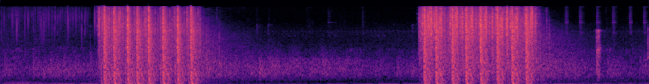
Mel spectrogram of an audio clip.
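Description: A machine gun fires rapid bursts nearby.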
